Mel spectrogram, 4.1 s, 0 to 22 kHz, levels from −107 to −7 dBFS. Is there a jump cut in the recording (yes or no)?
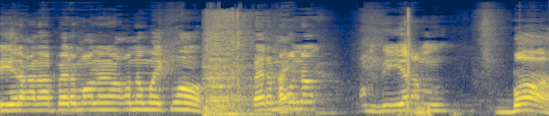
no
